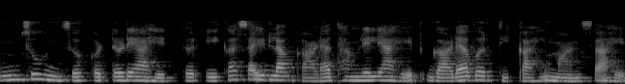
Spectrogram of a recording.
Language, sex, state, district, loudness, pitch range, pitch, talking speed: Marathi, female, Maharashtra, Sindhudurg, -33 LUFS, 165-195 Hz, 180 Hz, 145 wpm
